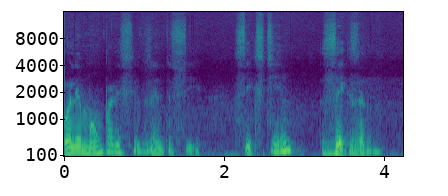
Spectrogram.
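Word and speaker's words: sechzehn: 16 zegzen. Atenção na pronúncia, né, do s iniciando a palavra em alemão. Tem um som de Z.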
